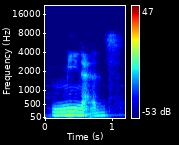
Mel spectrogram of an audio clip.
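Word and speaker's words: maenads: Oh, here's how you say mined minads.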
